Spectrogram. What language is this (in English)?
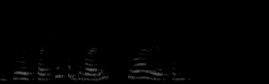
Russian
